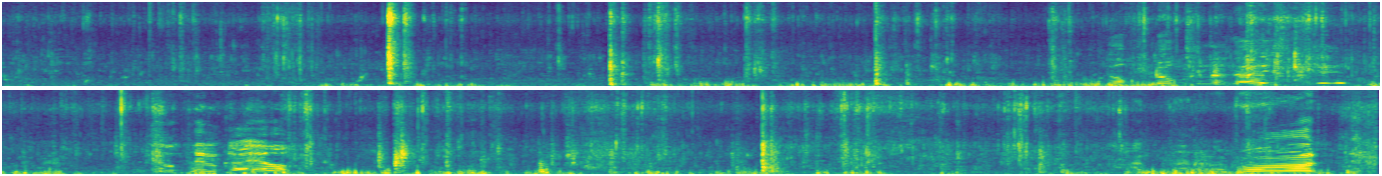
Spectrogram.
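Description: Waves lap against a small wooden boat.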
